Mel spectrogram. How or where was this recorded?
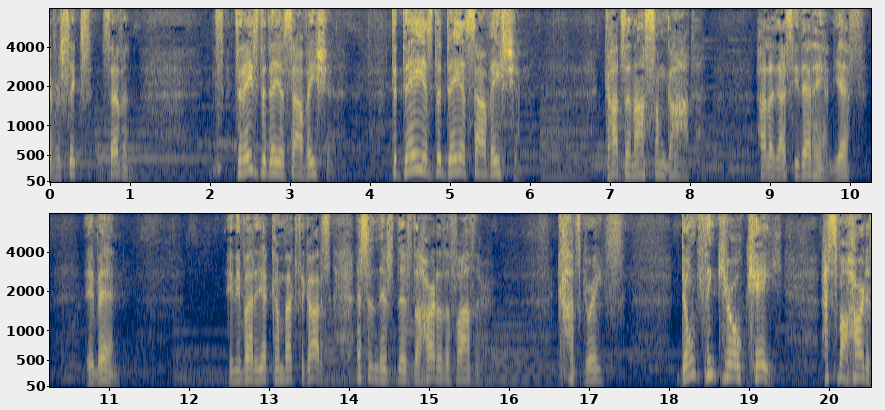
large echoing room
